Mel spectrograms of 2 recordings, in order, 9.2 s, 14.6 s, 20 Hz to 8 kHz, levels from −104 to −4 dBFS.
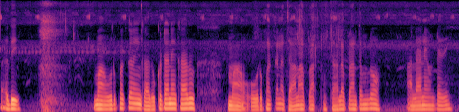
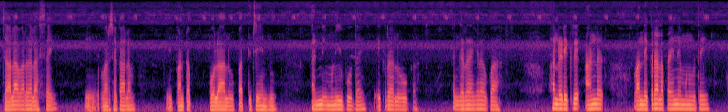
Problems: constant background noise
